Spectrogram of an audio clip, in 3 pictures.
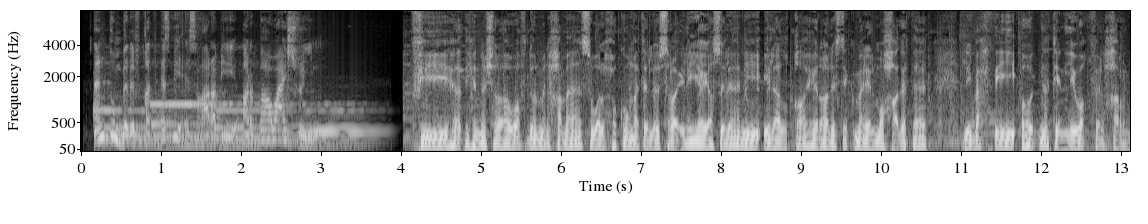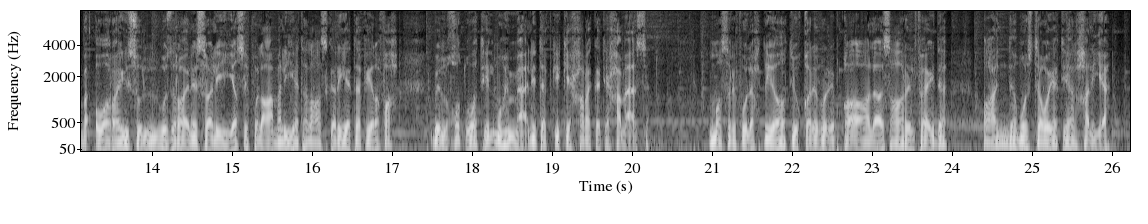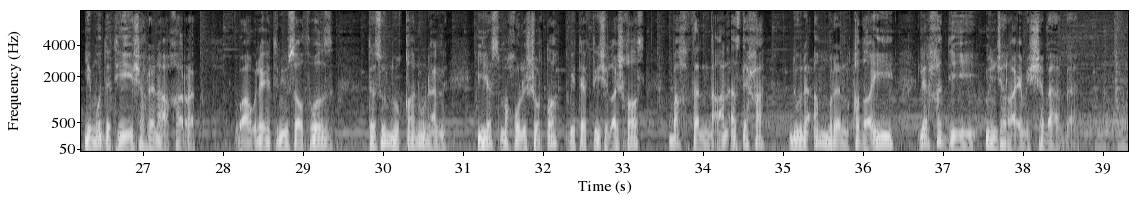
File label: arabic, newsflash; morning news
